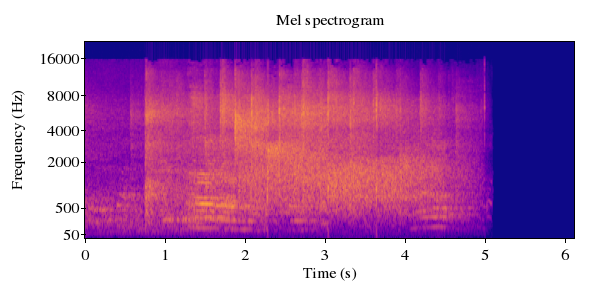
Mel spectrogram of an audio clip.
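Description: People talking, with a rough wash of noise under the voices from about one and a half seconds in. The sound cuts off abruptly about five seconds in.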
